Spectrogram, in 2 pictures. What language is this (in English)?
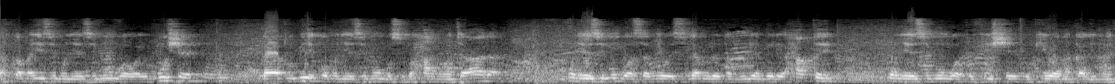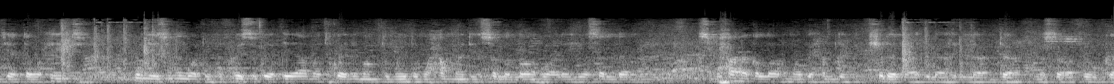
Swahili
